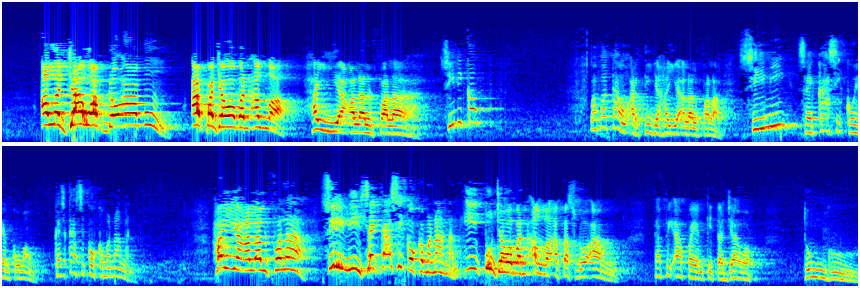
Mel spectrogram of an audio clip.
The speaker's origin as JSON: {"language": "Indonesian", "region": "South Sulawesi", "country": "Indonesia", "said": "Oh, itu Bugis pinggirang. Kalau saya Bugis modern."}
